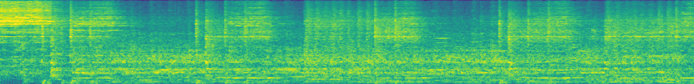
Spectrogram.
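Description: A heavy metal band playing live: distorted electric guitars and a drum kit come in on a sudden loud hit, then settle into a repeating riff over a steady beat.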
